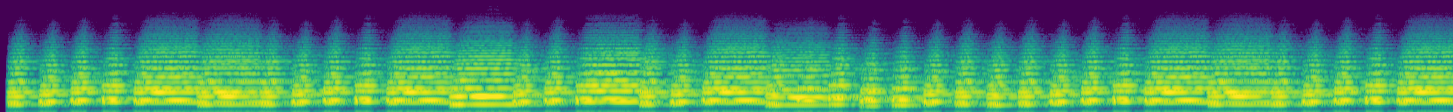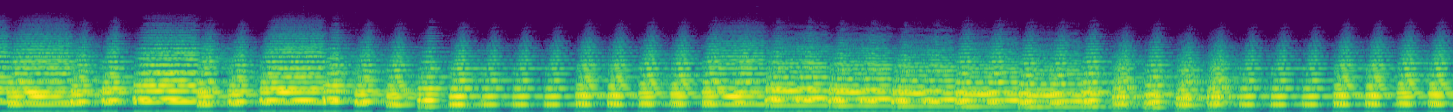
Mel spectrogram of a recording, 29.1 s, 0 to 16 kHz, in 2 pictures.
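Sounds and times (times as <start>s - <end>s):
duo playing music in B-flat major: 0.1s - 29.0s.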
